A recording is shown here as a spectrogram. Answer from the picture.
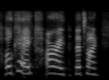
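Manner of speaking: high, loud, overdone agreement; mock backing-off. Daughter told to calm down, high defensive acquiescence. Retold reply to parent saying calm down.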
